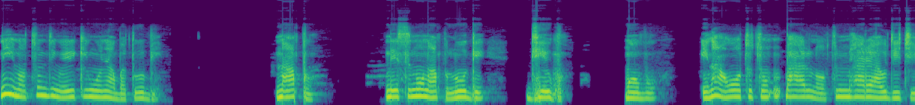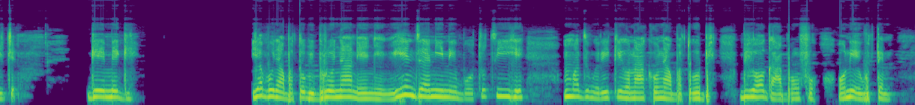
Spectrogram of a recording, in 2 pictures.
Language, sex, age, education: Igbo, female, 15-29, tertiary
